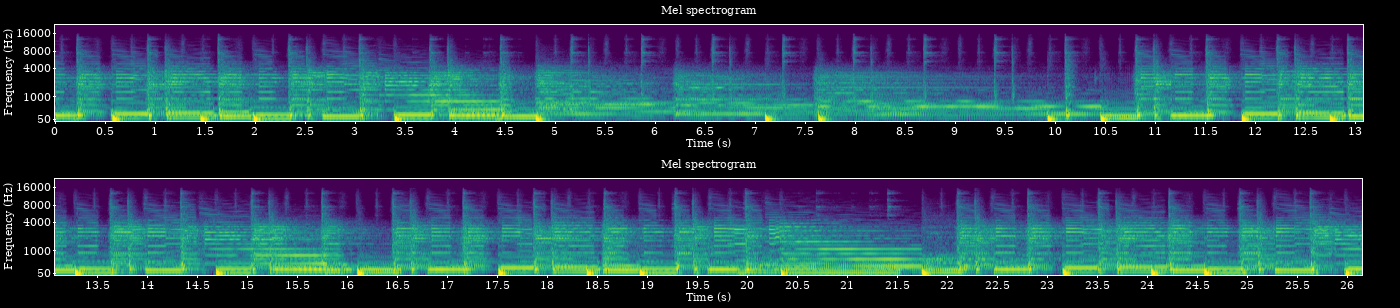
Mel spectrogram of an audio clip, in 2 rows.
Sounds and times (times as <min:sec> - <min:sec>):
Music: 0:00.0 - 0:26.1.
